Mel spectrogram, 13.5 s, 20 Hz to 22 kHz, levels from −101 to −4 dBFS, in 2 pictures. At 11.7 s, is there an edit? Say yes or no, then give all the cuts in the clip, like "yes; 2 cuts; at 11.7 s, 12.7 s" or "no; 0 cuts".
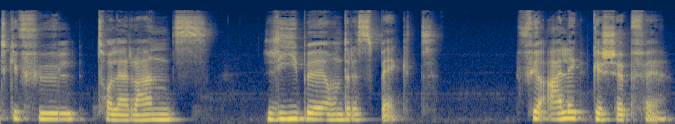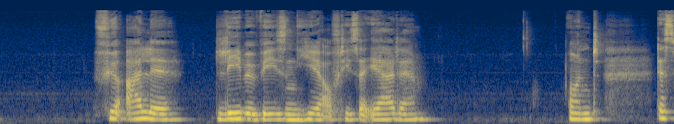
no; 1 cut; at 0.9 s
